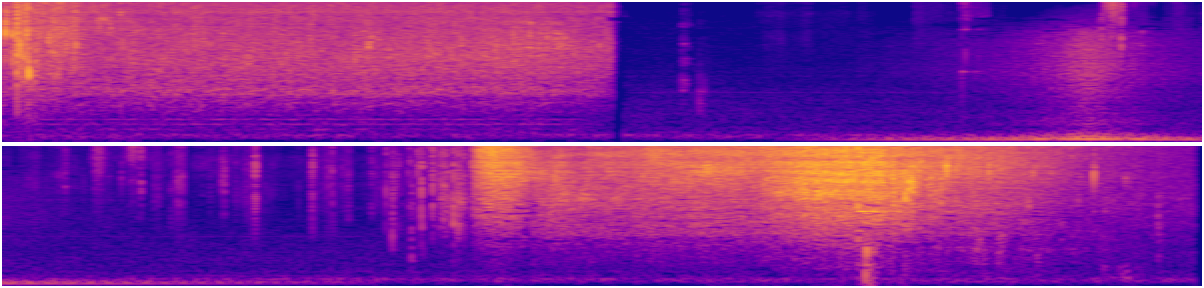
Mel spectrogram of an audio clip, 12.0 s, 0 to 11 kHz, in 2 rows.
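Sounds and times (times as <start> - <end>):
loud hiss: 8.4 - 11.6.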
